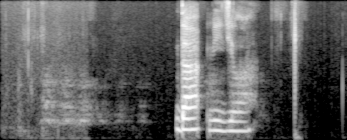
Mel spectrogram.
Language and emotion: Russian, neutral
